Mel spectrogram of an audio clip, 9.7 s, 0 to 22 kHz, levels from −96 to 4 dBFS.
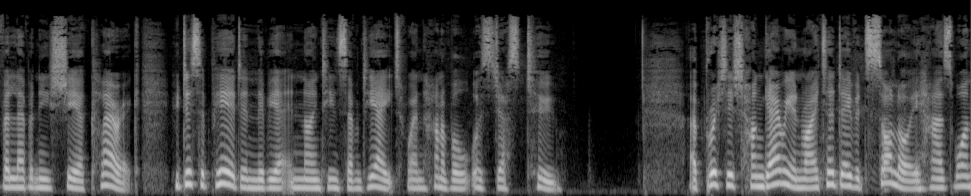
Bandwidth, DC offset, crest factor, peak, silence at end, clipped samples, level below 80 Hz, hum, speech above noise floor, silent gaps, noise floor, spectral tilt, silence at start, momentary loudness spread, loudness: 16 kHz; under 0.1%; 16 dB; -8 dBFS; 0 s; under 0.1%; -70 dBFS; none; 45 dB; none; -69 dBFS; -4.5 dB/octave; 0 s; 9 LU; -25 LUFS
